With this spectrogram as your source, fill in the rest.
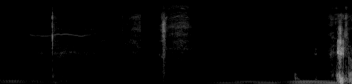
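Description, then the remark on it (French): Dice clack and rattle in a few short bursts, with quiet scrapes between, as a player picks up and handles dice during a tabletop game. “Euh, ah merde, j'ai gardé mes dés d'avant.”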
